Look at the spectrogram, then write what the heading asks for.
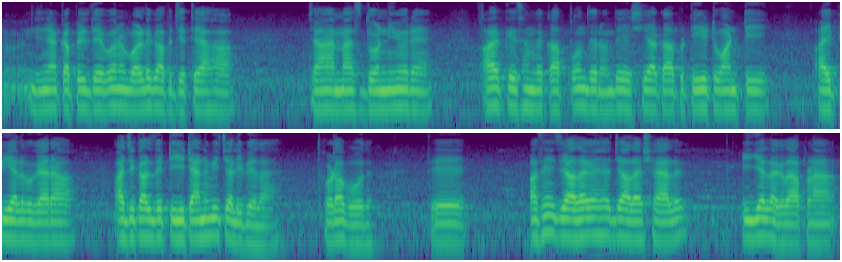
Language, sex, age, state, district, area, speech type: Dogri, male, 30-45, Jammu and Kashmir, Reasi, rural, spontaneous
